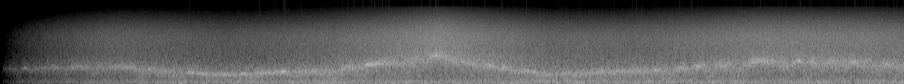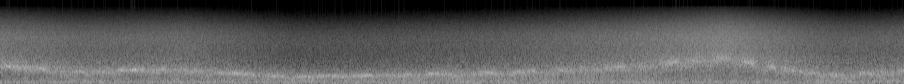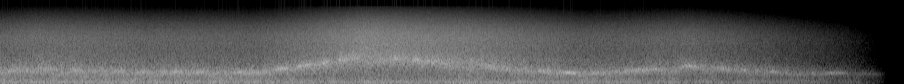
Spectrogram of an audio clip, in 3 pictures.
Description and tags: White noise being modulated by a lowpass cutoff and resonance mixed with delay and reverb. No samples used.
